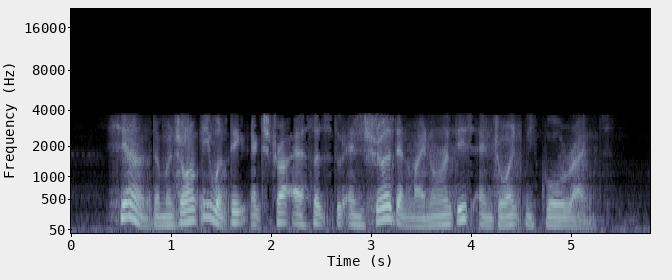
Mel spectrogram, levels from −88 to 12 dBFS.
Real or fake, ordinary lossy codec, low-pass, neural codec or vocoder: fake; AAC, 16 kbps; 3.6 kHz; autoencoder, 22.05 kHz, a latent of 192 numbers a frame, VITS, trained on many speakers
